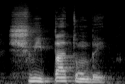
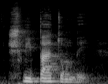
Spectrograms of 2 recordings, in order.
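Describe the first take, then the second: First: The word ne is left out. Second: The same.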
